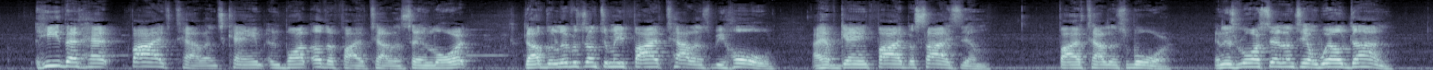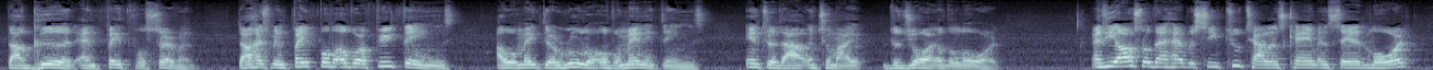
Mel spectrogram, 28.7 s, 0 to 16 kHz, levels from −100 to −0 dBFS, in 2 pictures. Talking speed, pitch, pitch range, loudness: 165 wpm, 150 Hz, 135-185 Hz, -23 LUFS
